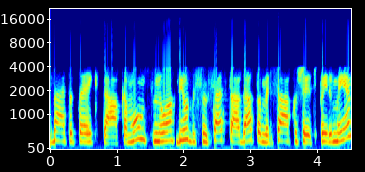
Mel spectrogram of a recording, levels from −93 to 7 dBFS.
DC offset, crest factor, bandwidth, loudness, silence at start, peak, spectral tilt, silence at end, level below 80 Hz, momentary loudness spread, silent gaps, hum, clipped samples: under 0.1%; 10 dB; 4.9 kHz; -17 LUFS; 0 s; -6 dBFS; -7 dB/octave; 0 s; -62 dBFS; 4 LU; none; none; under 0.1%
